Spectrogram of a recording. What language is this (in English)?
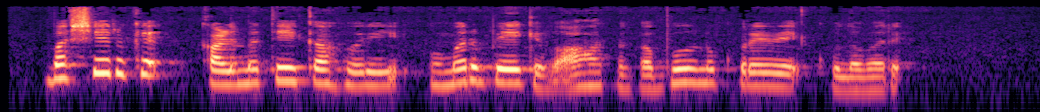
Divehi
